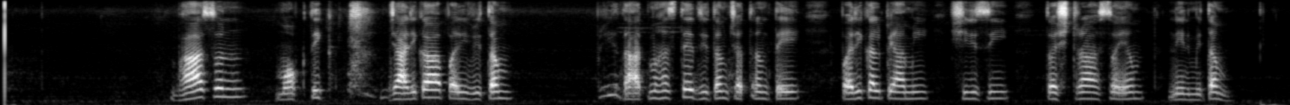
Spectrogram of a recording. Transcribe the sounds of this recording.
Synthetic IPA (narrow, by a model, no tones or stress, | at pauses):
bʱaːsun | mɔːkt̪ikd͡ʒaːɾikaːpɐɾiʋɾit̪ɐm | pɾijɐd̪aːt̪mɐɦɐst̪ʰeːd̪ɾit̪ɐmt͡ʃʰɐt̪ɾɐmt̪eː | pɐɾikɐlpjaːmi | ʃiɾisi | t̪ɐʃʈɾaːswɐjɐm | niɾmit̪ɐm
